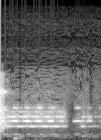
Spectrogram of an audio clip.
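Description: A mobile phone rings out in an audience, a brief bright electronic ringtone heard at moderate distance for about a second.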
